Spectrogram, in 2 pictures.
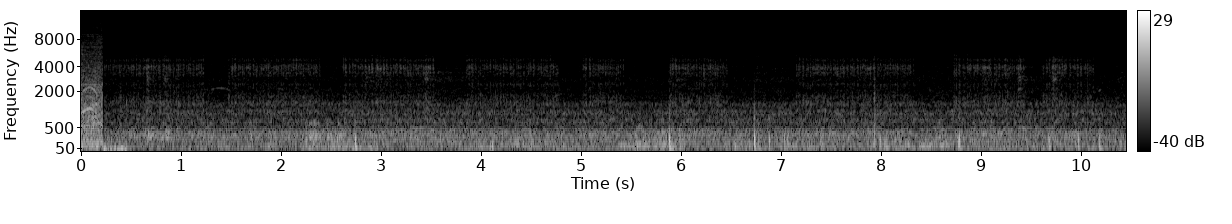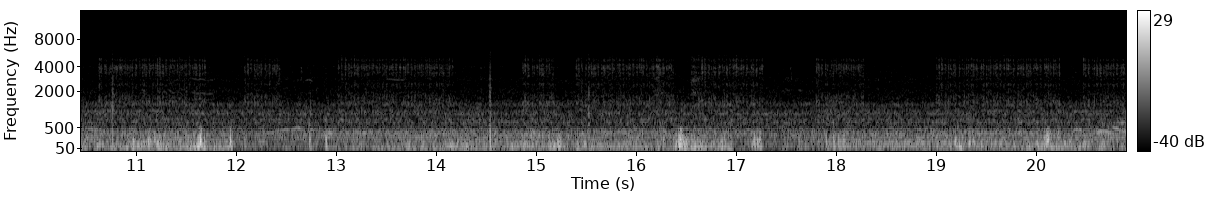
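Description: Outdoor amusement-park ambience: a steady low rumble with scattered knocks and faint passing voices.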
